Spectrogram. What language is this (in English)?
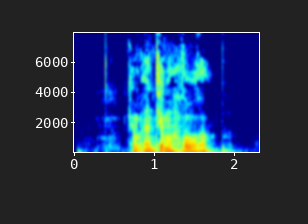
Arabic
